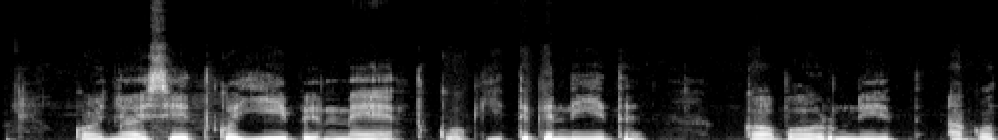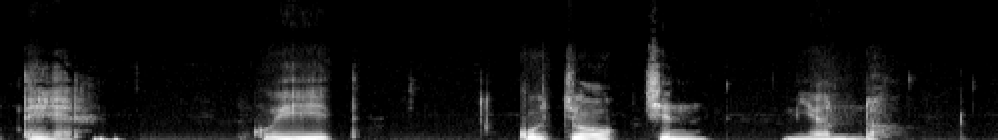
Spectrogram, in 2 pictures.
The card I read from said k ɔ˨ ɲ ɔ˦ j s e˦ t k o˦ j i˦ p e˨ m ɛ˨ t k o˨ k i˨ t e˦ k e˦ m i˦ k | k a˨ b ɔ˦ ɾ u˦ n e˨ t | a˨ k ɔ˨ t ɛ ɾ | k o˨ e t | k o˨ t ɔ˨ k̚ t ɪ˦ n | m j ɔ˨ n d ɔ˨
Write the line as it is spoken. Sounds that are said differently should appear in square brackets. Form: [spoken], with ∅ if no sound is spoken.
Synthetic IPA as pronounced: k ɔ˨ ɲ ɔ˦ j s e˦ t k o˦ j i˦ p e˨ m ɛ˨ t k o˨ k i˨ t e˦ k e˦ [n] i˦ [t] | k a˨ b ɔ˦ ɾ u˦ n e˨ t | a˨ k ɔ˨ t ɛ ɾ | k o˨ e t | k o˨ [t͡ʃ] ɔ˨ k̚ [t͡ʃ] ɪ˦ n | m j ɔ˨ n d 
